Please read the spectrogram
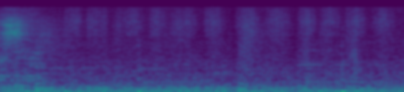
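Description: Gloved hands rubbing paste wax onto a steel auger bit, a few irregular scrubbing strokes.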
